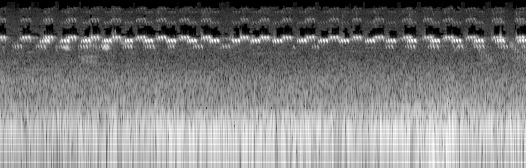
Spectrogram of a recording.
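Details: Meadow crickets in summer, several calling together in regular high-pitched pulsed chirps about twice each second, with a quiet low-frequency background murmur.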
